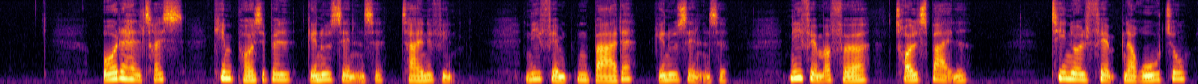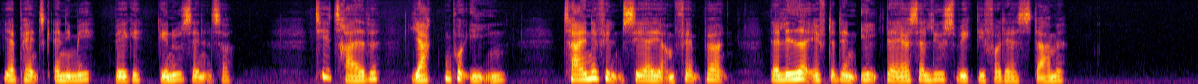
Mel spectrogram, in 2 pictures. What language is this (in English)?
Danish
